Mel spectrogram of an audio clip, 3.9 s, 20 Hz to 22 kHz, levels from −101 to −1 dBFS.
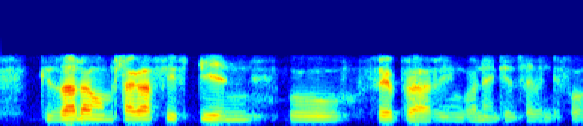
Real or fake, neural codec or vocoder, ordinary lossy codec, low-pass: real; none; none; 3.6 kHz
